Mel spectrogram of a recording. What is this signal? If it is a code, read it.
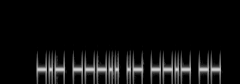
Morse code, heard as a keyed tone, about 40 wpm, 700 Hz. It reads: K8AQM
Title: Call Signs Repeated 3x - 40wpm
